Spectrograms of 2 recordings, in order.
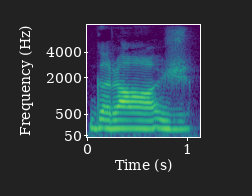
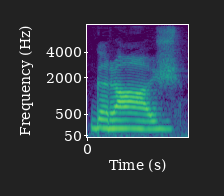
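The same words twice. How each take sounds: The two takes are said the same way.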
